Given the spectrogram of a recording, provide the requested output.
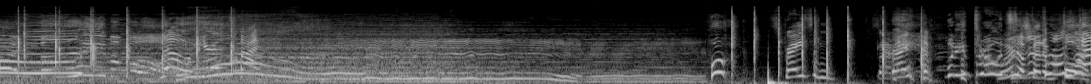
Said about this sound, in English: I did clap. I said, wow, and I clapped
